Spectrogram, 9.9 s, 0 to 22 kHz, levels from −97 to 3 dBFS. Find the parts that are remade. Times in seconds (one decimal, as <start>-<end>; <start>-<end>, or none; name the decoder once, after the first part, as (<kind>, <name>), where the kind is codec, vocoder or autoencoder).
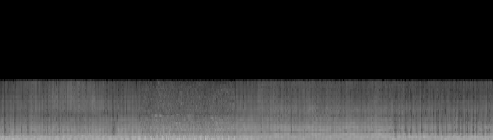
0.0-2.8 (vocoder, BigVGAN v2); 4.7-9.9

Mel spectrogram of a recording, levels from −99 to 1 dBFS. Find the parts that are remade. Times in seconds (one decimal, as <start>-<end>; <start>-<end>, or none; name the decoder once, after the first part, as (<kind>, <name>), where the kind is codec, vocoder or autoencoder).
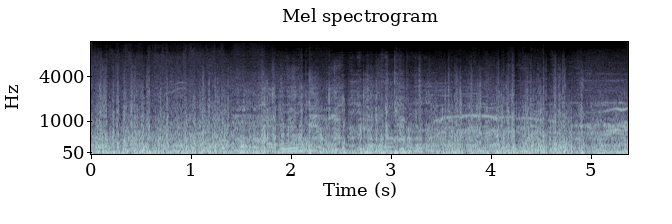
1.4-3.4 (codec, SNAC)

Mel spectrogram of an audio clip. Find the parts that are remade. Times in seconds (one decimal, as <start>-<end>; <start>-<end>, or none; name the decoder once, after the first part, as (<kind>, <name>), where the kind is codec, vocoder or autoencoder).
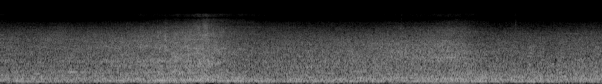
0.0-3.0 (autoencoder, DAC-VAE)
